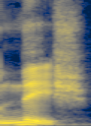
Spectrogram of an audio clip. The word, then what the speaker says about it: niche: internet business parlance what is your Niche or niche as some people pronounce it a niche is a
